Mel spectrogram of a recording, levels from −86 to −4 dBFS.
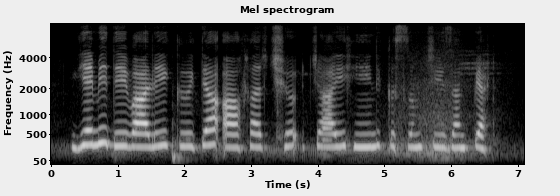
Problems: none marked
